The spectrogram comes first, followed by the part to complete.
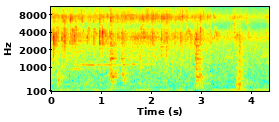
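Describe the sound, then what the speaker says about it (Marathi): Brinjal masala fry sizzling steadily in a pan over a slow flame, with a continuous frying hiss and a few soft stirring scrapes and clicks close by, no talking. "आता या साईडने पण चांगली फ्राय करून घ्यायची आहेत."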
